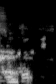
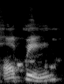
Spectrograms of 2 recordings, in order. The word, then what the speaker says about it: hopping: They were reading that as hoping. Okay. Okay. When you write hoping, you write only one P, right? One thing. Hoping. Is that the pronunciation? So when it is hopping, there are two P in it.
